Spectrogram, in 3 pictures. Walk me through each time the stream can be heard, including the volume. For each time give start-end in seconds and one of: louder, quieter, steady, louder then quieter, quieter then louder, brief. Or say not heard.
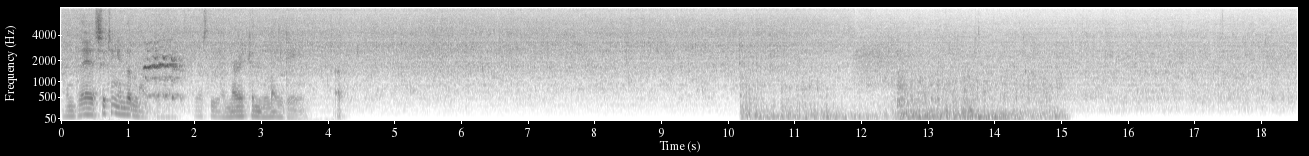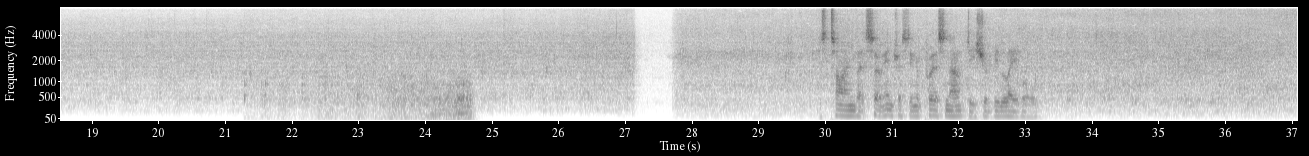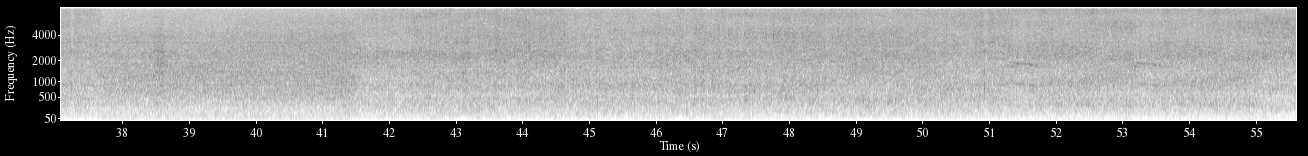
0.0-55.5 louder.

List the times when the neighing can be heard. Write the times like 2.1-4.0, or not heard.
1.2-1.9.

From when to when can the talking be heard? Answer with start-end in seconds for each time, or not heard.
0.0-4.2, 29.9-33.2.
